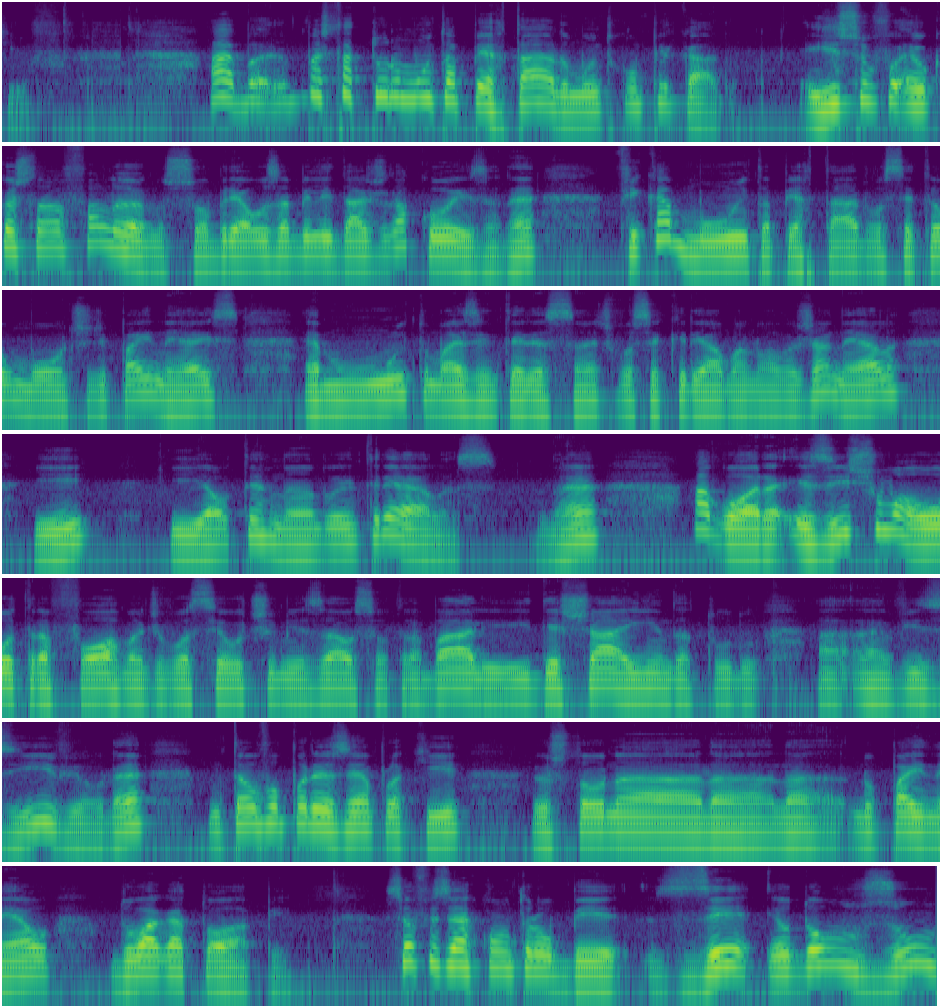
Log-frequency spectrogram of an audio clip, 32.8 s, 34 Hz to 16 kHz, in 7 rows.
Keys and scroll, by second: 0.3 Return, 12.2 ctrl+b, 12.5 c, 14.8 ctrl+b, 15.3 n, 24.1 ctrl+b, 24.9 Right, 30.7 ctrl+b, 31.6 z.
